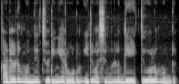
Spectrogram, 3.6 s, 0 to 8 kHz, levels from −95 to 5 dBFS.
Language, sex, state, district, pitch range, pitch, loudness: Malayalam, female, Kerala, Kollam, 220-230 Hz, 225 Hz, -13 LUFS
